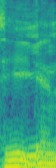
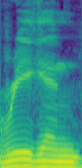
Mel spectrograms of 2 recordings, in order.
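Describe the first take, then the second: First: The name begins with an H sound. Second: The name begins with an English R sound. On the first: The speaker calls it right. "but the real pronunciation is Hegan" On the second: The speaker calls it wrong. "I'm calling you Regan"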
